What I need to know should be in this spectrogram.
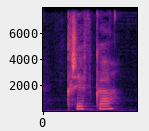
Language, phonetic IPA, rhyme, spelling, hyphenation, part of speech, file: Czech, [ˈkr̝̊ɪfka], -ɪfka, křivka, křiv‧ka, noun, Cs-křivka.ogg
- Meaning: 1. curve 2. crossbill (any bird of the genus Loxia)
